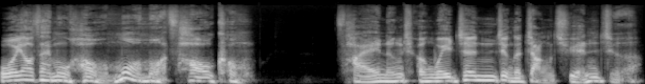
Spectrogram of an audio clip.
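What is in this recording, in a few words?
upgrade, Traditional Chinese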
